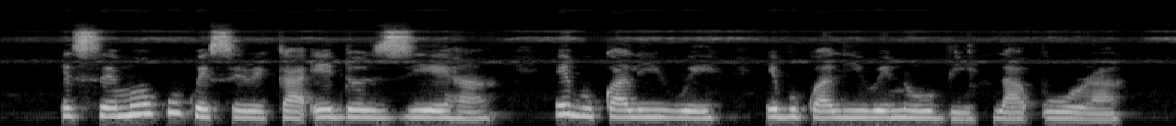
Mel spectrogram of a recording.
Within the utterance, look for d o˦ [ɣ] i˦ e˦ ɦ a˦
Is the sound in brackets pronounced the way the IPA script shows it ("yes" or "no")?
no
